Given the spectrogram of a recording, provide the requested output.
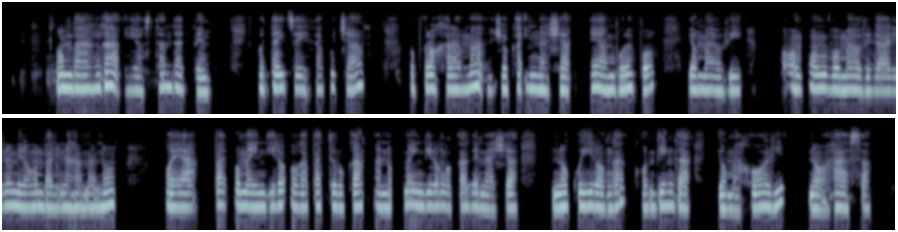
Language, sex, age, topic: Oshiwambo, female, 25-35, finance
